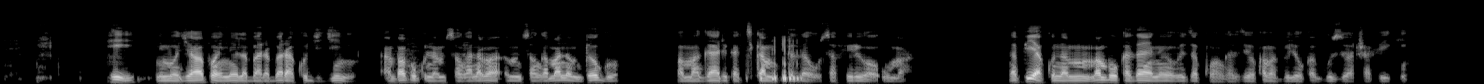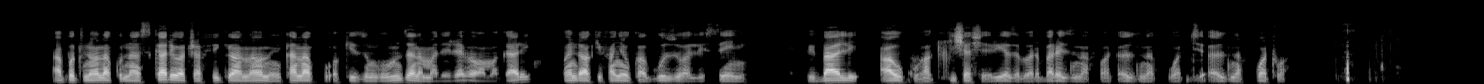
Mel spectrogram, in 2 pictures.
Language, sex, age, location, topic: Swahili, male, 18-24, Nairobi, government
